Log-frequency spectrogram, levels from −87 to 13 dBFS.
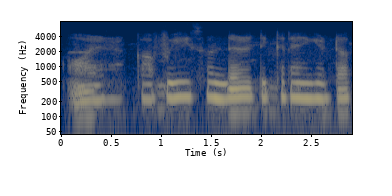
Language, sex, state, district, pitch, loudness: Hindi, female, Jharkhand, Jamtara, 230 Hz, -29 LUFS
